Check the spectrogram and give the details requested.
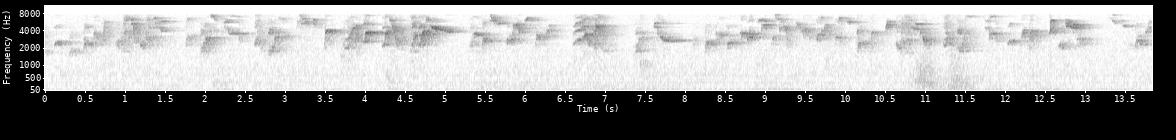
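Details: Young European goldfinch, five months old, from Livno, singing a continuous high twittering song of quick tinkling notes and short buzzy trills. Brief phrases run almost without pause over nearly fourteen seconds, with one short break near eleven seconds.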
